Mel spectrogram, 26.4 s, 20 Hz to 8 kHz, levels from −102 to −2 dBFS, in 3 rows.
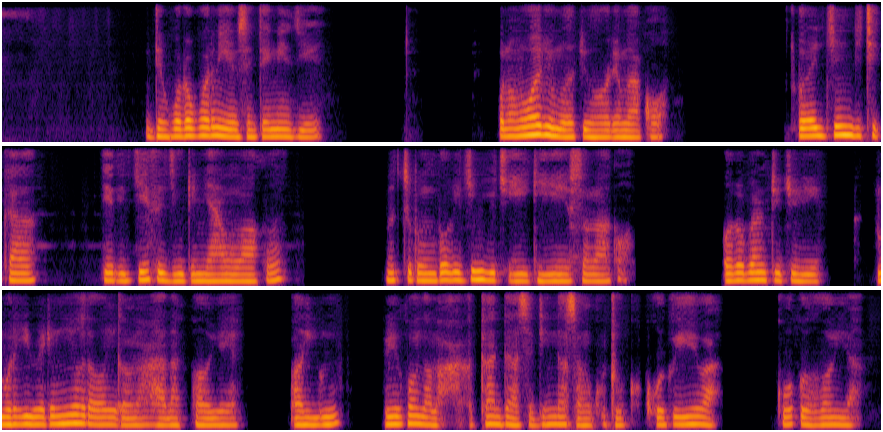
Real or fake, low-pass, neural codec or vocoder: fake; 7.2 kHz; codec, 16 kHz, 0.5 kbps, FunCodec, trained on Chinese and English, 25 frames a second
